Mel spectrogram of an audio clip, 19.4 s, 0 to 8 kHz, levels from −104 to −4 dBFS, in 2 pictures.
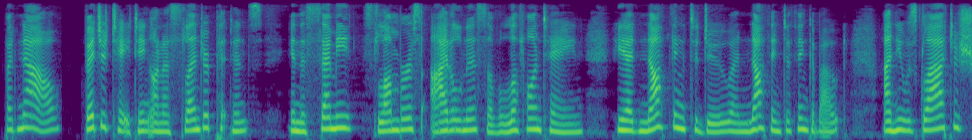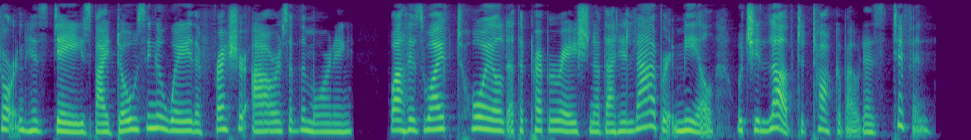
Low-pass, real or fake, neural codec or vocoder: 7.2 kHz; fake; vocoder, 44.1 kHz, 128 mel bands every 512 samples, BigVGAN v2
